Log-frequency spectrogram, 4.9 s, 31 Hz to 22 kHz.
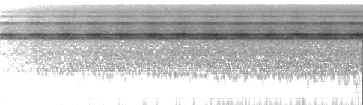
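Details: Snowy tree crickets at night, estimated around 79 degrees, known as temperature crickets: a steady, high jingling trill of chirps repeating at regular intervals, with no other sounds.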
